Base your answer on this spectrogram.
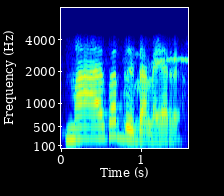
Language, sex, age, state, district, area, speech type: Bodo, female, 30-45, Assam, Udalguri, rural, conversation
